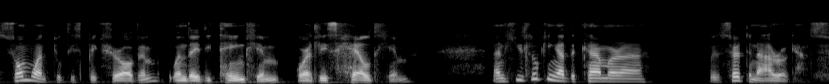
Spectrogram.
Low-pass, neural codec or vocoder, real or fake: 7.2 kHz; none; real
